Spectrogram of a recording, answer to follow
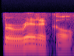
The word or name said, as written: veridical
